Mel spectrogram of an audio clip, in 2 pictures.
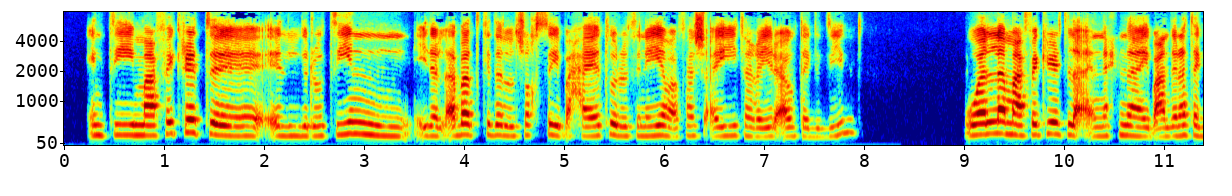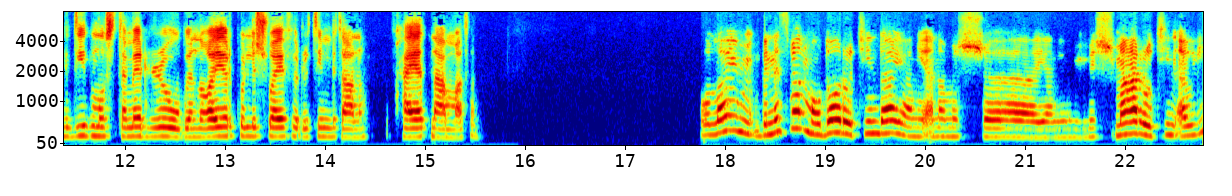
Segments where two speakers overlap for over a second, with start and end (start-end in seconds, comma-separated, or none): none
